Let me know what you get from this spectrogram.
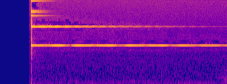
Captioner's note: bell dinging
